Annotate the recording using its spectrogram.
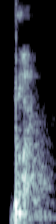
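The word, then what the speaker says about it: Doran: Spelling of the last name is D O R A N. And it's pronounced Durant? Durant.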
